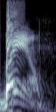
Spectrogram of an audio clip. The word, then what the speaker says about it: BACM: BAM, you've reached BAM, BACM. It stands for Burlington Alliance Capital Management, but we call it BAM because the C's silent.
